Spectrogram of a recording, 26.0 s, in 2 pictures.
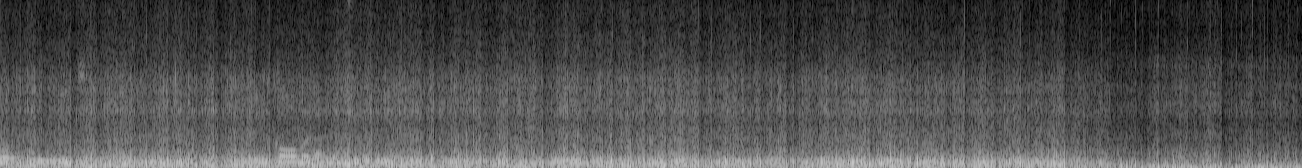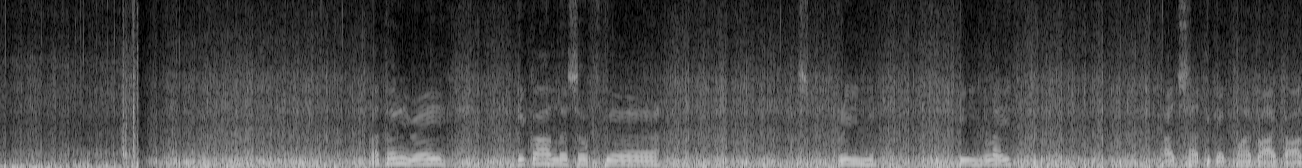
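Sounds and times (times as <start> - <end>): motorcycle engine running: 0.0 - 18.9
wind and road noise: 0.0 - 26.0
sharp click: 14.2 - 14.5.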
